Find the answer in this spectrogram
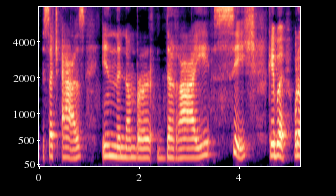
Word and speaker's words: dreißig: Pronunciation wise, it simply makes an 's' sound such in such as in the number 'dreißig' (30), okay, but what I want to point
